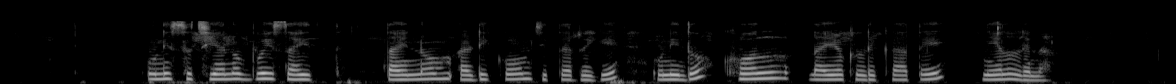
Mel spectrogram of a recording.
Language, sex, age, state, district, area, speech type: Santali, female, 18-30, West Bengal, Purulia, rural, read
